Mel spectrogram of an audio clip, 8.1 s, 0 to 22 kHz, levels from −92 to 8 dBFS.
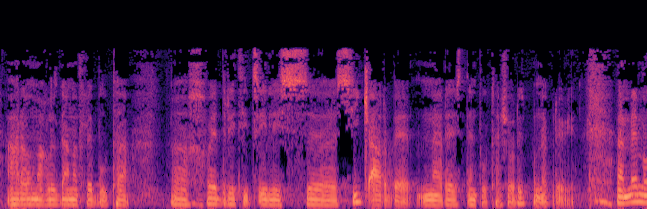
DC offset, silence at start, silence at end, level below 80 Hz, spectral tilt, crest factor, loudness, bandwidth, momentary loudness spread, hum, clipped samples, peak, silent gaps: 0.2%; 0 s; 0 s; -40 dBFS; -5.5 dB/octave; 18 dB; -20 LUFS; 8.8 kHz; 7 LU; none; under 0.1%; -2 dBFS; none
